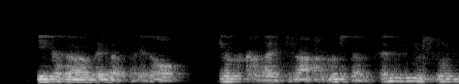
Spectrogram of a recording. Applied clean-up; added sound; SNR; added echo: neural mask model DeepFilterNet 3.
